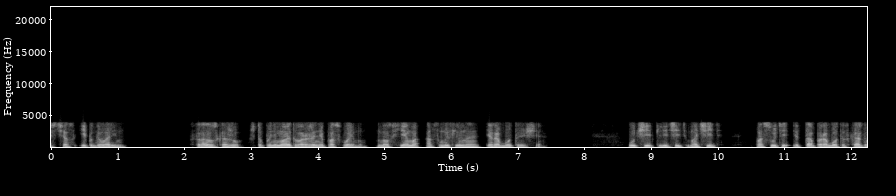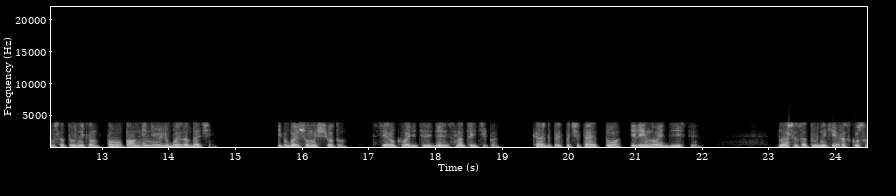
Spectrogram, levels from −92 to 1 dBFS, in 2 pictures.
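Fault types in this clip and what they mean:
VoIP packet loss concealed by the speech codec: at 8.97 to 9.02 s, 13.56 to 13.81 s and 18.51 to 18.64 s, brief dropouts in the speech are patched over by the decoder, which rebuilds the missing audio from the last pitch and spectral shape while fading its level, so each gap comes out as a short, buzzy, smeared stretch. The middle event is longer, about 60 ms of lost audio. At 18.51 s the recovery trails on after the 20 ms loss as the decoder rebuilds its state.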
